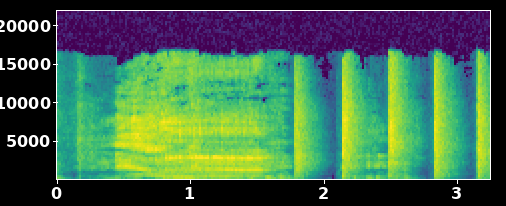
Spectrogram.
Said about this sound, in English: I don't understand why he's slapping. I don't understand either.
